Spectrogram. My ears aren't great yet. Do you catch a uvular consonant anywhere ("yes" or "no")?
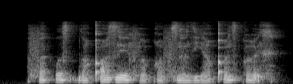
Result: yes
